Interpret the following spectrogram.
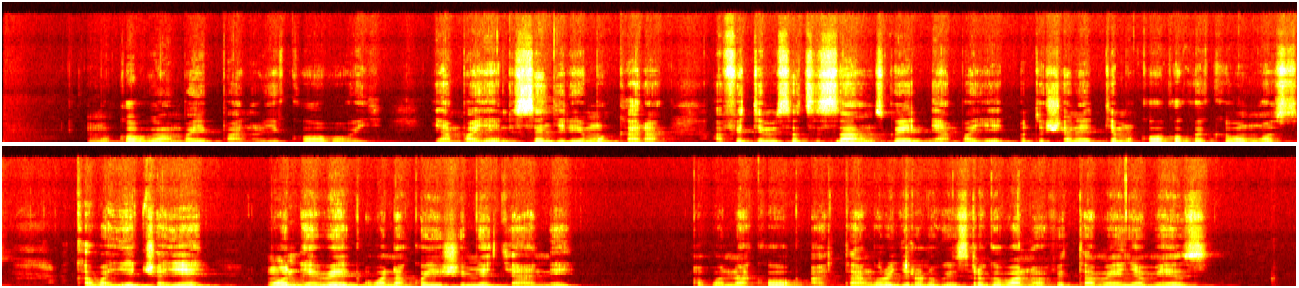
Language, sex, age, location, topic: Kinyarwanda, male, 25-35, Kigali, health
